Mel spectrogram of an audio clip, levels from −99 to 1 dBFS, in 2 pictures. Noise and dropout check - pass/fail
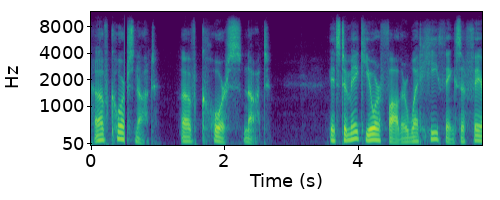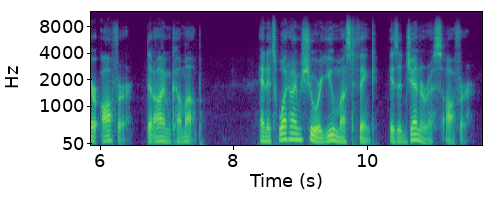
fail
